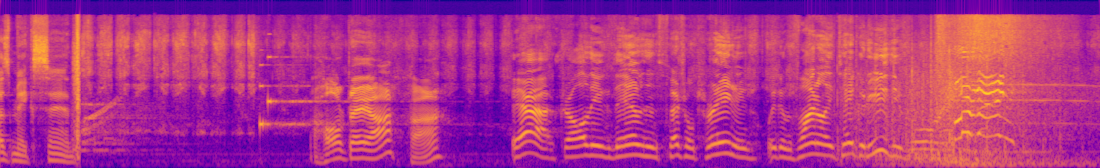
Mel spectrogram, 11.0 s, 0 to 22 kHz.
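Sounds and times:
toothbrush scrubbing teeth: 0:00.8 - 0:09.2.

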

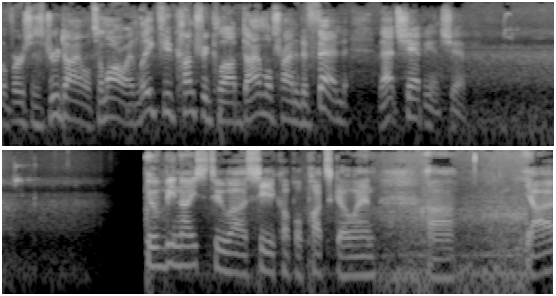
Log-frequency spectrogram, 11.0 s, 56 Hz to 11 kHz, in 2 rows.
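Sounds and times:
steady outdoor hiss: 0:00.0 - 0:11.0
faint high bird chirps: 0:05.0 - 0:06.0.

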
